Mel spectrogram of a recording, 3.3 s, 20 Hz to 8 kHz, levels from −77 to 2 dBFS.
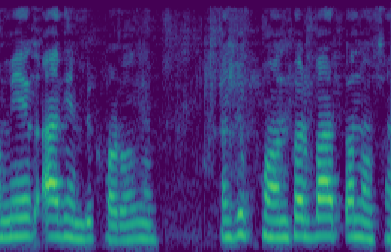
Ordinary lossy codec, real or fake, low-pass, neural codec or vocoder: none; fake; 7.2 kHz; codec, 44.1 kHz, 7.8 kbps, Pupu-Codec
